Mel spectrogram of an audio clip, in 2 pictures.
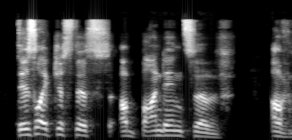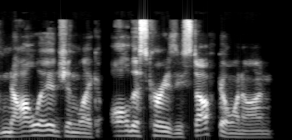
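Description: With an American accent, this bright, sharp voice moves at a moderate pace against a quiet background. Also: man. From Massachusetts. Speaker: podcast host. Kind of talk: casual interview chat. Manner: casual, enthusiastic.

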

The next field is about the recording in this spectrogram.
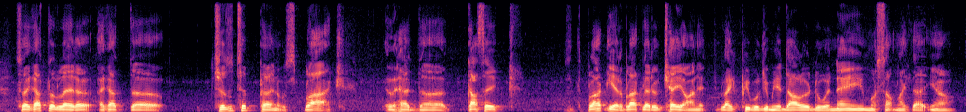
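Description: With a New York accent, a man speaks at a moderate pace in a very deep, low pitch with ordinary pitch variation. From Brooklyn, New York. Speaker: homeless man without photo ID. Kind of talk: interview recollection.

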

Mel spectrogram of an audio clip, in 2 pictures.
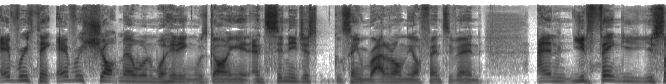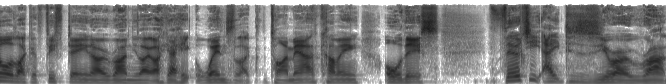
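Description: A man with an Australian accent, bright, sharp tone, lively intonation and big swings in loudness, on a very clean recording with a silent background. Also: medium pitch for a man, fairly quick pace. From Adelaide, Australia. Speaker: basketball podcast co-host, former pro player. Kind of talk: casual sports banter podcast.

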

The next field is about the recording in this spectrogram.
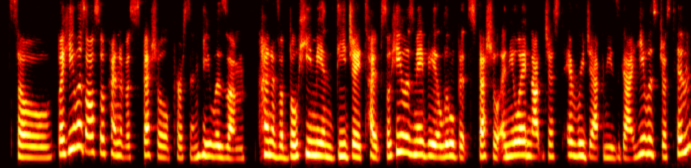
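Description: Speaking with hardly any pauses, a woman uses a normal speaking voice with an American accent, fairly high in pitch with ordinary pitch variation. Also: fairly quick pace. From US Northeast (New England). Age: 30s. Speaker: teacher of Japanese music. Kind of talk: casual interview. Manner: laughs often.

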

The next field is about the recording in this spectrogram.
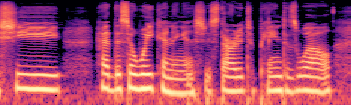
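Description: Recorded very cleanly against a silent background, a woman with an Armenian accent speaks at a moderate pace and medium pitch with fairly even intonation. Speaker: concert pianist. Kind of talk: interview.

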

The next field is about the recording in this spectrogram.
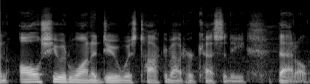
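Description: A man uses a normal speaking voice at a fairly quick pace with ordinary pitch variation on a very clean recording with a silent background. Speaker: father sharing his story. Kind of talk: personal story interview.

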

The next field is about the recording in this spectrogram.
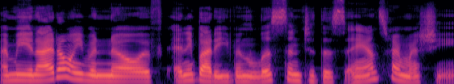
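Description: Very fast and fairly even in intonation, a woman at medium pitch speaks with an Upper Midwest accent in a dry, close sound with no echo, on a very clean recording with a silent background. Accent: Upper Midwest American. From Minnesota. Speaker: podcast host. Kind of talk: casual interview. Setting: studio.

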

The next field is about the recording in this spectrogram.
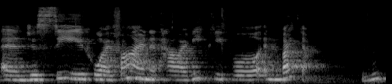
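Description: There is noticeable background noise as a woman talks at a fairly quick pace. Her pitch is fairly high, with ordinary variation. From Houston, Texas. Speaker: podcast host, lifestyle coach. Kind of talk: interview podcast.

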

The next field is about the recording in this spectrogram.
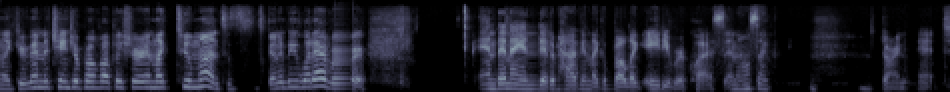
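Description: An unremarkable speaking voice with lively intonation, moving at a fairly quick pace. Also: woman. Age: 20s. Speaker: podcast co-host. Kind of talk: casual chat.

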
